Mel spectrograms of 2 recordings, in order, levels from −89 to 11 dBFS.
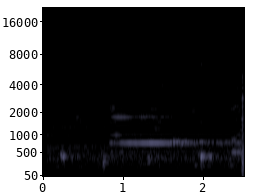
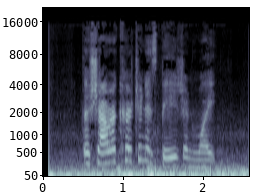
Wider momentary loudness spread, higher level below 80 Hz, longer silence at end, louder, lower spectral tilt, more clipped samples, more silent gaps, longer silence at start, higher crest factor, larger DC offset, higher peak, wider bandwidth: about the same, 6 LU vs 8 LU; second, under -90 dBFS vs -18 dBFS; about the same, 0 s vs 0 s; second, -64 LUFS vs -21 LUFS; second, -2.5 dB/octave vs -4.5 dB/octave; neither; neither; about the same, 0.05 s vs 0.05 s; about the same, 20 dB vs 16 dB; neither; second, -46 dBFS vs -2 dBFS; second, 7.2 kHz vs 13 kHz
